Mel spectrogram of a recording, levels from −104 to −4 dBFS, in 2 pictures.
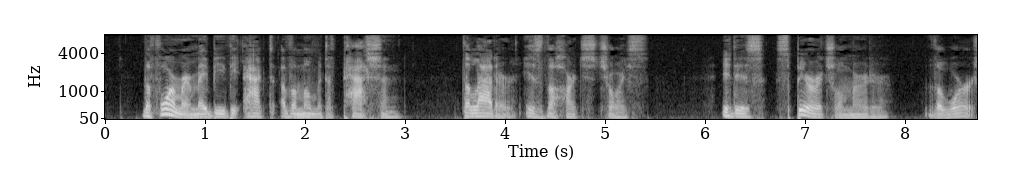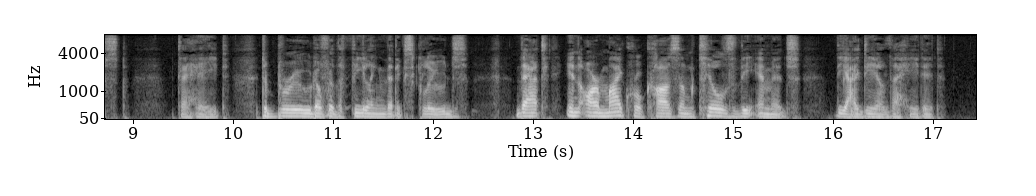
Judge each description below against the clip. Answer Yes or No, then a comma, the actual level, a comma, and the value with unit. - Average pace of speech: Yes, average, 150 wpm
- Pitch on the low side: Yes, low, 100 Hz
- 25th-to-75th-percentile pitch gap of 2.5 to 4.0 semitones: Yes, average, 3.4 semitones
